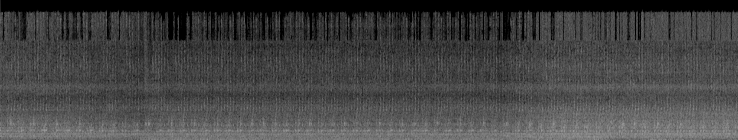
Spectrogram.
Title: Стук в двигателе поло седан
